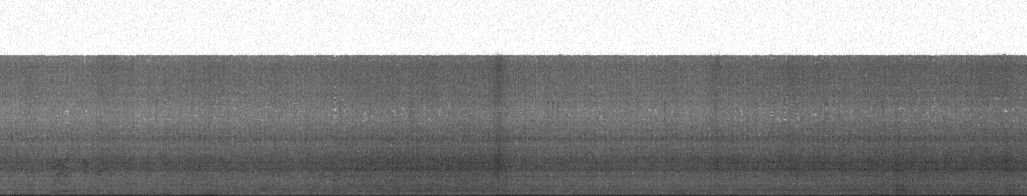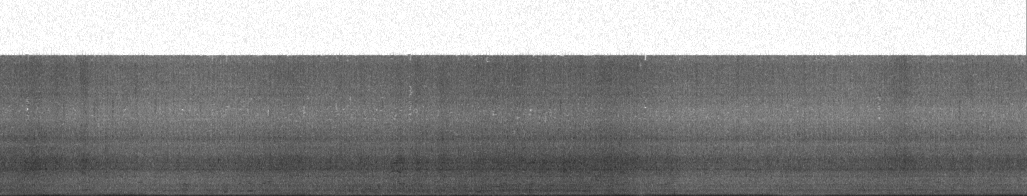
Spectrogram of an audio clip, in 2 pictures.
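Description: Boat engine running steadily close by, a low drone that holds throughout with a brief dip near the end.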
